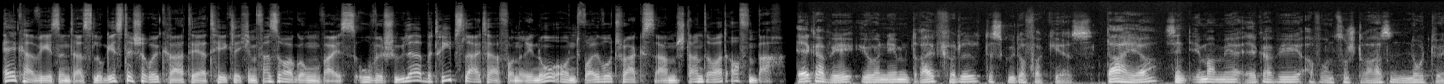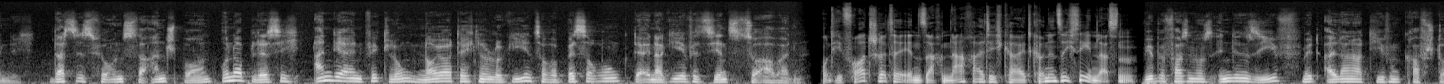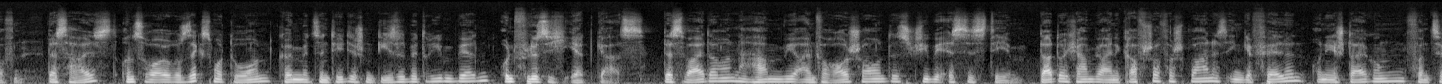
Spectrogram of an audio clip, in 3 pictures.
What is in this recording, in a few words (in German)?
Infomercial; Volvo Concept Truck; Antenne Frankfurt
